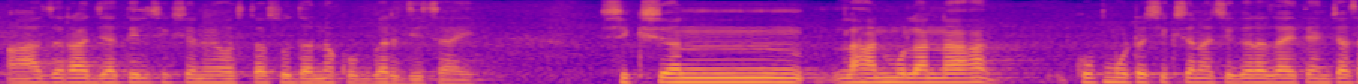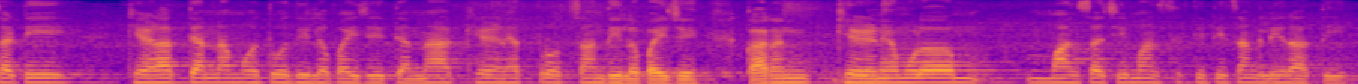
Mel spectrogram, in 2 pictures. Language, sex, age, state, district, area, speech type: Marathi, male, 18-30, Maharashtra, Satara, urban, spontaneous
